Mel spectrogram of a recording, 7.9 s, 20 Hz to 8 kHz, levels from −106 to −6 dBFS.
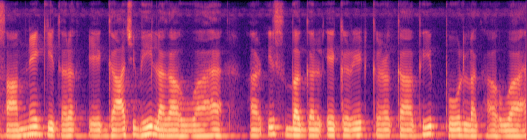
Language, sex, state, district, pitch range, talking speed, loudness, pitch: Hindi, male, Jharkhand, Ranchi, 120-130 Hz, 160 wpm, -19 LUFS, 125 Hz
